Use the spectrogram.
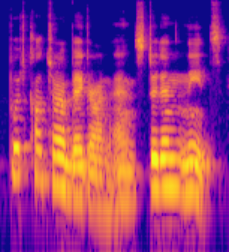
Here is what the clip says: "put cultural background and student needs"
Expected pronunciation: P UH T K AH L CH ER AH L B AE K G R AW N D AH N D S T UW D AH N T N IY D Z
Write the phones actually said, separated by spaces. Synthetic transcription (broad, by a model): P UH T K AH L CH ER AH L B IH G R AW N AH N S T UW D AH N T N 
